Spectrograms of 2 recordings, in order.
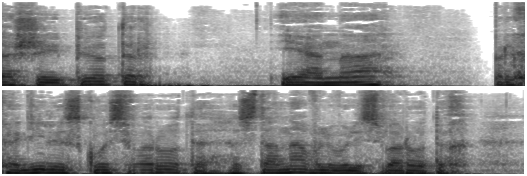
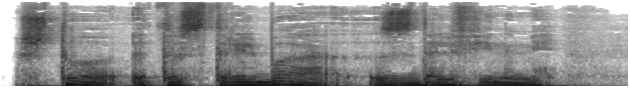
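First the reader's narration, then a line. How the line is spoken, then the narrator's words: Deep sigh. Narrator (Russian): Виталий глубоко вздохнул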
